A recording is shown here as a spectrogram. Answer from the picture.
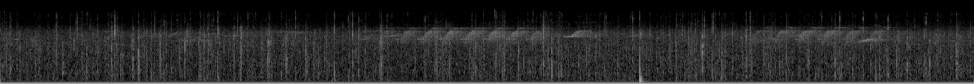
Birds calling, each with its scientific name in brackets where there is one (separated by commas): Iiwi (Drepanis coccinea), Hawaii Amakihi (Chlorodrepanis virens)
